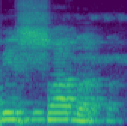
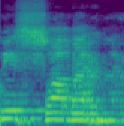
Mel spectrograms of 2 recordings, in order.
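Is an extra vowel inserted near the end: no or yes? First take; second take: no; yes. First: The word ends without any added vowel. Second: An extra vowel is inserted before the final consonant. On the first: The speaker calls it right. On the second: The speaker calls it wrong.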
